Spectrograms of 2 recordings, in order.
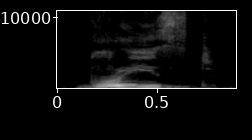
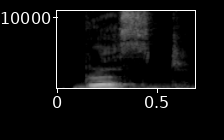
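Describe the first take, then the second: First: ब्रेस्ट with a long ee vowel; wrong take, ब्रेस्ट said as breest; wrong breast. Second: ब्रेस्ट with a light short e; right breast. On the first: Teacher demonstrates the wrong ब्रेस्ट. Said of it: "wrong pronunciation इस तरह है". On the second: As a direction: correct ब्रेस्ट, vowel kept light. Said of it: "ई को थोड़ा हल्का pronounce करेंगे". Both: Shown as a demonstration.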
